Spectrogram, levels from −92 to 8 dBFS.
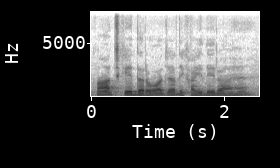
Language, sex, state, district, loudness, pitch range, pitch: Hindi, male, Uttar Pradesh, Saharanpur, -16 LUFS, 135-160 Hz, 145 Hz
